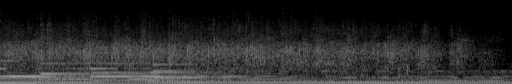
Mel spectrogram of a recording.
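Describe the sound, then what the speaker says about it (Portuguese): A church congregation at a Sunday evening service applauds the Lord, soft massed clapping washing under sustained organ or keyboard chords that ring steadily throughout, fairly even and moderately distant. "Dê um aplauso bem forte ao Senhor,"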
